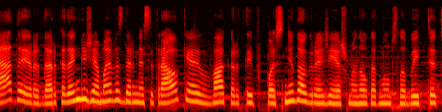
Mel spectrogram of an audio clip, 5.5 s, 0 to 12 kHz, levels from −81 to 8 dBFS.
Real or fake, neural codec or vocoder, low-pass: fake; vocoder, 22.05 kHz, 80 mel bands, WaveNeXt; 9.9 kHz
